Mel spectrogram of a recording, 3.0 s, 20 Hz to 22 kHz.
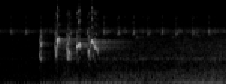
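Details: A caged bulbul used as a decoy sings one quick gurgling phrase of several clear, warbled notes, followed by low background rumble. Recorded 18 December 2021.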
